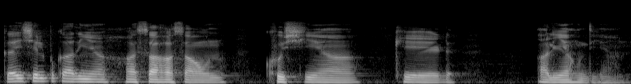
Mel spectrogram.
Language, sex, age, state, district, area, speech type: Punjabi, male, 18-30, Punjab, Pathankot, urban, spontaneous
